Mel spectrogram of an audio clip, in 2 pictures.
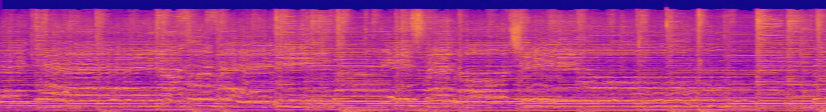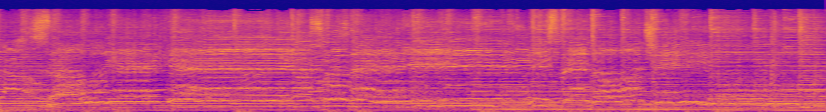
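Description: Church worship band playing a praise song: several voices singing together over acoustic guitars and keyboard, at a steady level.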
